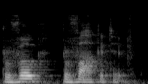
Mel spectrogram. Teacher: notice there is no shift in the position of accent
